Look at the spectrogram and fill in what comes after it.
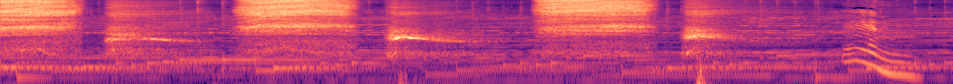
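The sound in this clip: Slow breathing in through the nose and out during a breathing exercise: a few long, airy breaths rise and fade in turn over soft sustained tones, with a voice briefly heard between breaths.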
